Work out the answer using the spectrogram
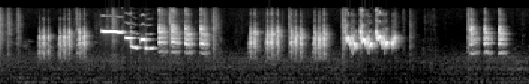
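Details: Reed warbler song of rhythmic harsh chirps in rapid groups, broken by a descending series of thin whistles and a short tinkling burst, with brief pauses between phrases.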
